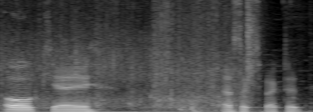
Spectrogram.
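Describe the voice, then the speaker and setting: Drawing out his words in a mellow, fairly low voice, a game streamer reads through a visual novel and acts out its dialogue with casual, playful reactions. Game music plays along with slight background noise.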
